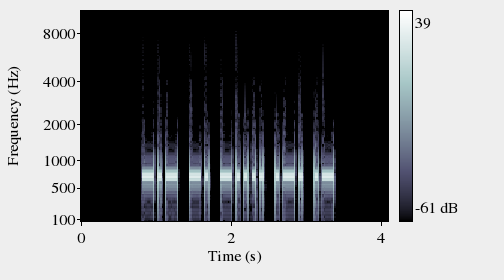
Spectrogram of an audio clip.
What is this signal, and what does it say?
Morse code, heard as a keyed tone, about 23 wpm, 700 Hz. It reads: KN6RA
